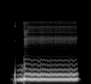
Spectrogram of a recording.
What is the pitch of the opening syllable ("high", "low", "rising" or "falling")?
high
